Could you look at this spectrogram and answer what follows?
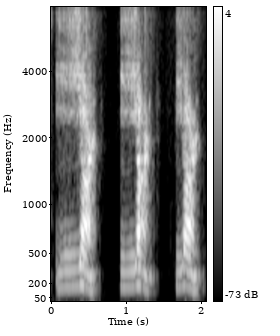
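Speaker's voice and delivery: "Yarn" with a stretched gliding y; y sound demo. Shown as a demonstration. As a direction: lean into the y of "yarn". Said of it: "little extra y sound".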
